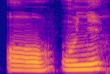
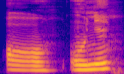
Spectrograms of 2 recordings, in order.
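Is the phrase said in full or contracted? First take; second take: contracted; contracted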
